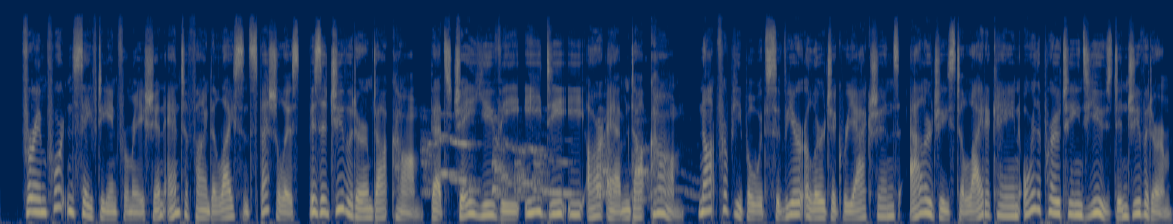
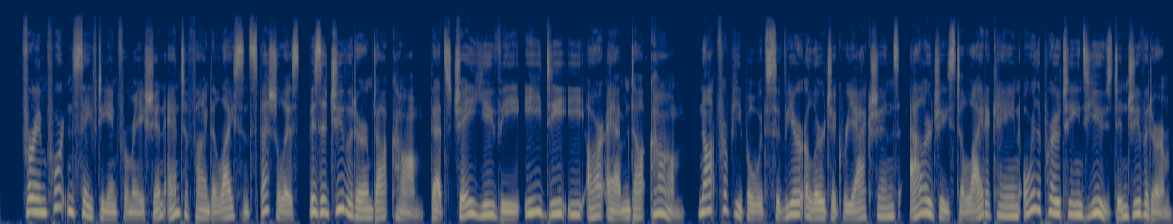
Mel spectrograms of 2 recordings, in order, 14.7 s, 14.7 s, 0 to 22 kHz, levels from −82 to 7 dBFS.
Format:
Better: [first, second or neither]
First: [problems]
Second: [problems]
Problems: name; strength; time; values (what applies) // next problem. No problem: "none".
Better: second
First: dog barking; noticeable; from 5.5 to 8.5 s; peak 7 dB below the speech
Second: none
